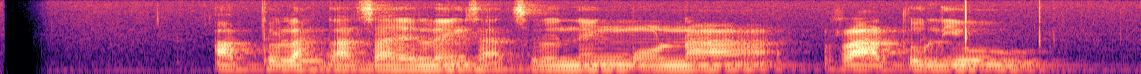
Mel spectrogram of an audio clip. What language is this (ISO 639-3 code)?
jav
